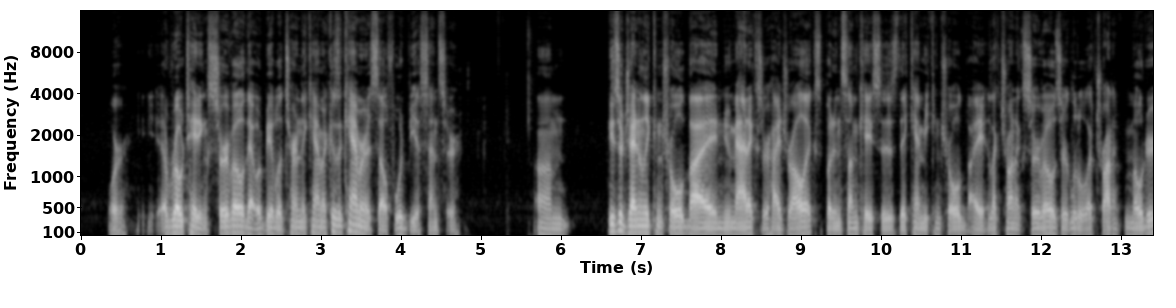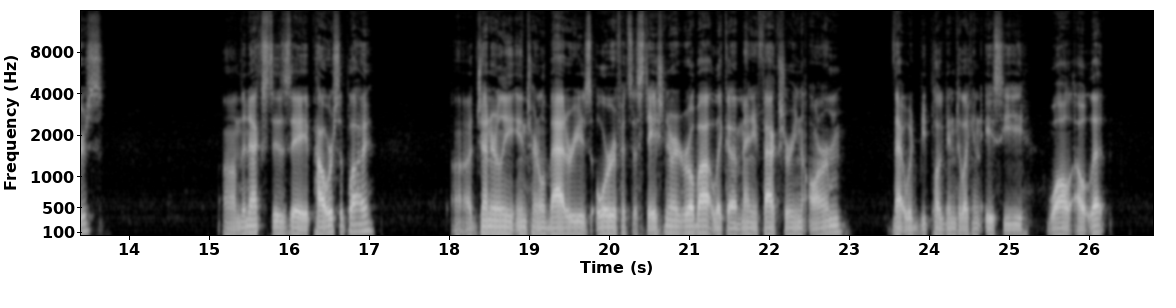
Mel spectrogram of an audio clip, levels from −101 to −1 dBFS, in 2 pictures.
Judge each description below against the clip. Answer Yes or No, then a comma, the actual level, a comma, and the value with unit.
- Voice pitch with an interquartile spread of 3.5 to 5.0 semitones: No, average, 2.9 semitones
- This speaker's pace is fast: No, average, 170 wpm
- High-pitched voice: No, very low, 90 Hz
